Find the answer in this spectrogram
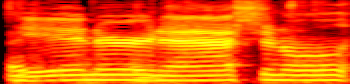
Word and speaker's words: international: International internet. I know it looks funny, but try to say it like there's no T.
